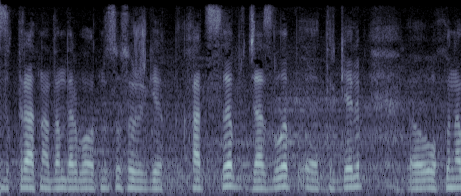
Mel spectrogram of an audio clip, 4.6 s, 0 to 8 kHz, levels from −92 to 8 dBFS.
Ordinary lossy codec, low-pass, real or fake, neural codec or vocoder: none; 7.2 kHz; real; none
